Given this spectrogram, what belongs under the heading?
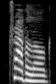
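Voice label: "travelogue", English; {‘trævə,lɒg}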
